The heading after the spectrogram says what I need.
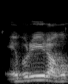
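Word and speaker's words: עברי: 그래서 여기 히브리인이라고 한글 성경은 기록되어 있지만 히브리어는 에브리라고 되어 있습니다. 에브리라고 발음을 합니다.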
